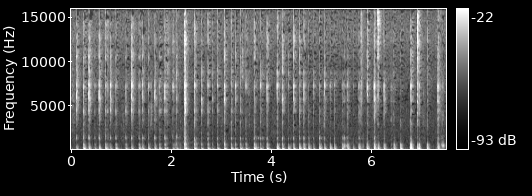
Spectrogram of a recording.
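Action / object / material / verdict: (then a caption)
tap / closed bamboo folding fan / bamboo / none. Fingertips tap and scratch along the closed ribs of a folded bamboo hand fan with bamboo guard sticks resting on a table. About 55 quick, soft, dry clicks come in a steady, uneven patter. Each is low and dull, dies away almost instantly, and carries little brightness.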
